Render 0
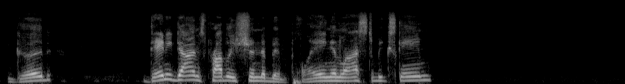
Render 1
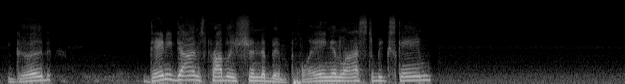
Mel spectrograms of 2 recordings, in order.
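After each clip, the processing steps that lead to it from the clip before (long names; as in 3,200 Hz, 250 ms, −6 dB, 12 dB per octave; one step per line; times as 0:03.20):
compressor on every frequency bin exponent 0.6
spectral tilt −4 dB per octave
level −5.5 dB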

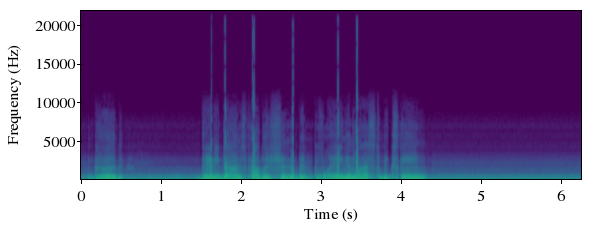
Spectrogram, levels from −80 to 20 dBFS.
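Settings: compressor on every frequency bin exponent 0.6
wrap-around overflow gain 9 dB
level −2.5 dB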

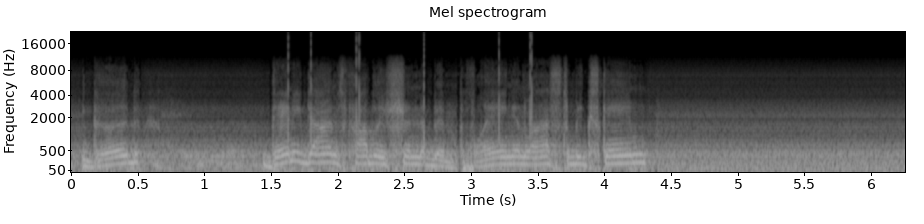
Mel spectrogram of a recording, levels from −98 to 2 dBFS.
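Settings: brickwall limiter −22 dBFS, peak gain reduction 10.5 dB
reversed playback
upward compression, threshold −32 dBFS
reversed playback
level −3.5 dB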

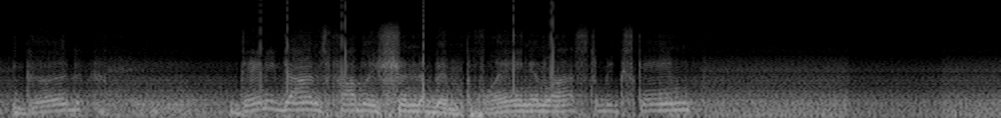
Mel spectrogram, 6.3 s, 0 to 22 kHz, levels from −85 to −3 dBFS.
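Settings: sample-and-hold tremolo 1.7 Hz
level −1.5 dB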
